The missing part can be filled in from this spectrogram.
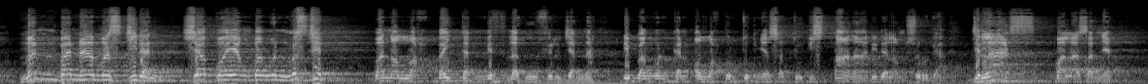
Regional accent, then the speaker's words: Pekanbaru, Riau, Indonesia; kuota kita Indonesia lumayan cukup jauh untuk kami dari Provinsi Riau, saya dari Pekanbaru

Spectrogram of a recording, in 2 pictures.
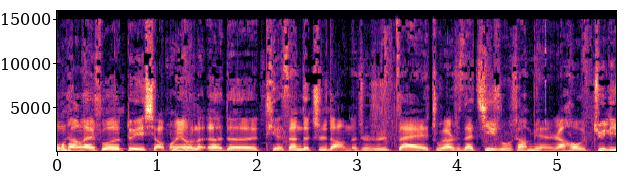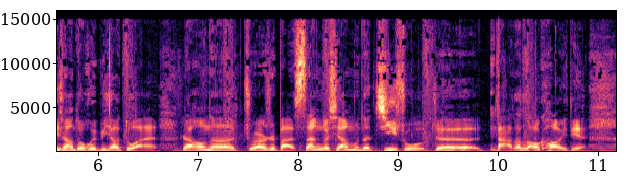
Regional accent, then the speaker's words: China; 反正目前为止，我们中国人还没有一个进9小时的

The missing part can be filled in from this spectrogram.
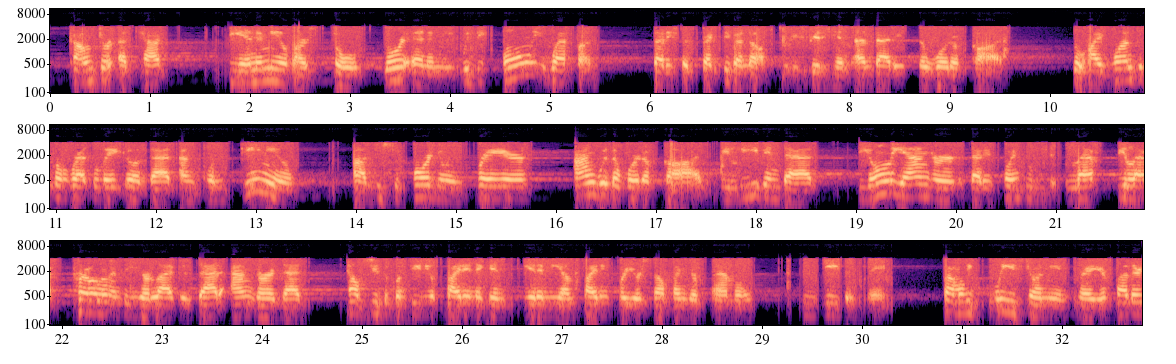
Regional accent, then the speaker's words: Panama; now in United States; I am Panamanian, but I'm also an American, and it's truly a privilege for me to be part of this great nation.

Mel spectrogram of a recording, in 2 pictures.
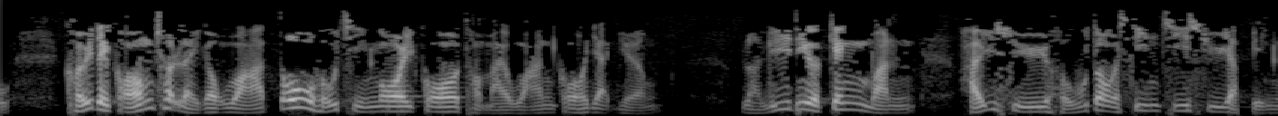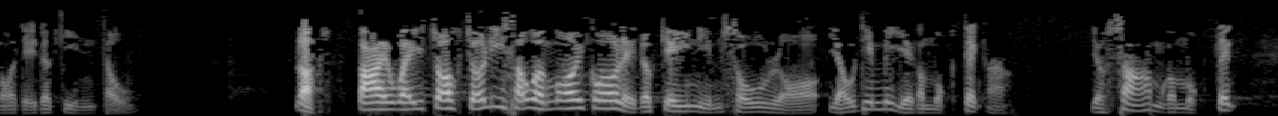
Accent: China; 这个就是原因，我们中国人都是一样的。

